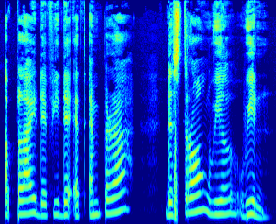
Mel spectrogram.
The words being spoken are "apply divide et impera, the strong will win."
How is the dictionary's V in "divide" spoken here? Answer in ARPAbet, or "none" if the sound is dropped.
F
